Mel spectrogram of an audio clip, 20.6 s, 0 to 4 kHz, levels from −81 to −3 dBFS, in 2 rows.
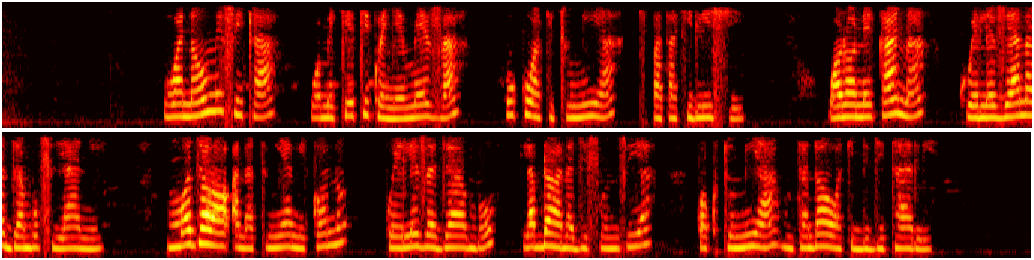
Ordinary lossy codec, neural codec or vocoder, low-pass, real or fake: MP3, 32 kbps; none; 3.6 kHz; real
